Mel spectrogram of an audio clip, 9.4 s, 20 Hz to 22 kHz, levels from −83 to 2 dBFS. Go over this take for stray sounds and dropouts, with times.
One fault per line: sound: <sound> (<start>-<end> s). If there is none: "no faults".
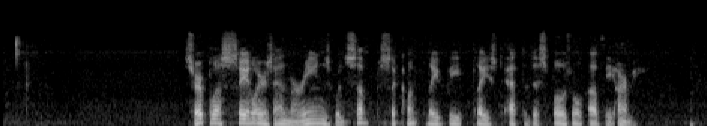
no faults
